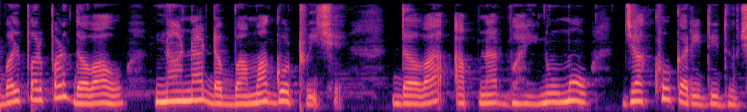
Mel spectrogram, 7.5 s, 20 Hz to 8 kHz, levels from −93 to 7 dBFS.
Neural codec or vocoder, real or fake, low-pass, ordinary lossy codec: none; real; 7.2 kHz; MP3, 64 kbps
